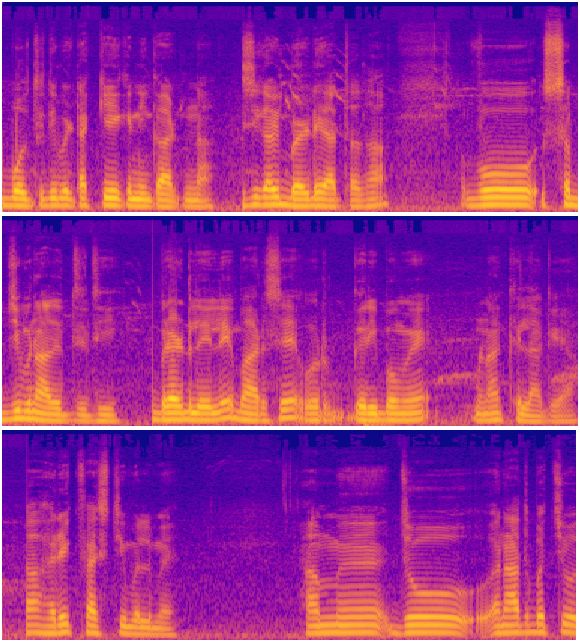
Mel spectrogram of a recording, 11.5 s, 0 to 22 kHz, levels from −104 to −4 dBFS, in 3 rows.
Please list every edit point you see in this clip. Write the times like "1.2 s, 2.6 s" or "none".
1.6 s, 4.8 s, 7.8 s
